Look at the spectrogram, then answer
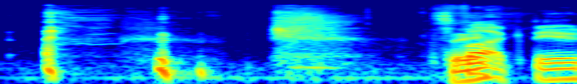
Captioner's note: laughing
